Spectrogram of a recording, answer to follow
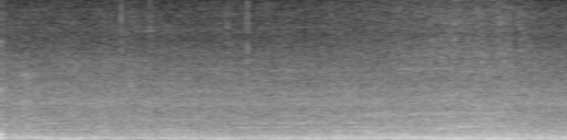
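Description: Steady background noise with no distinct events, like traffic or machinery running, with a slightly stronger low hum near the end.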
